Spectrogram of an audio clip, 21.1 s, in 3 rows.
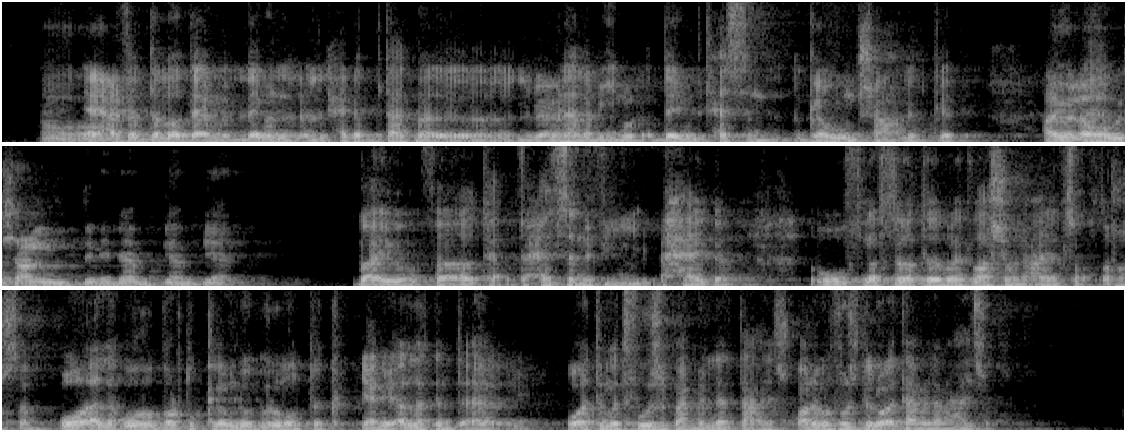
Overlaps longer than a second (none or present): none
